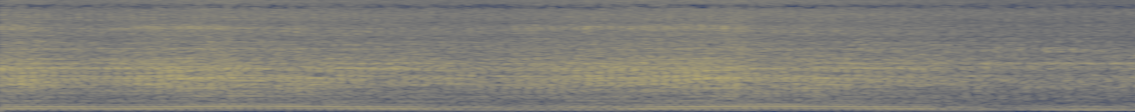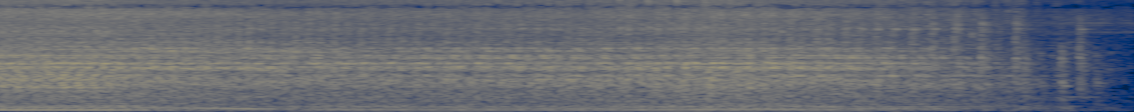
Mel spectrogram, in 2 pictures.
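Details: Vintage diesel bus in very cold weather, after fuel hose/line replacement, injector cleaner and fresh diesel added: idle hunts, sags and fades toward a stall, rough running; air suspected entering the fuel system from a line upstream of the new hoses.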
